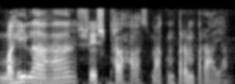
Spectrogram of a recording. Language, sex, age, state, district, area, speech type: Sanskrit, male, 18-30, Karnataka, Chikkamagaluru, rural, spontaneous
